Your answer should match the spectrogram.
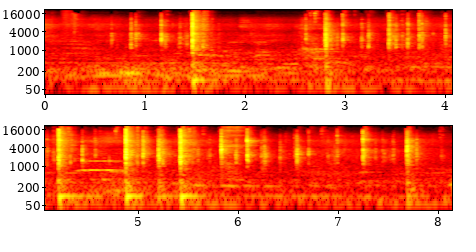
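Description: Typing on a computer keyboard while writing a resume in MS Word: uneven runs of close, sharp key clicks with scattered louder strokes, steady for several seconds.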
